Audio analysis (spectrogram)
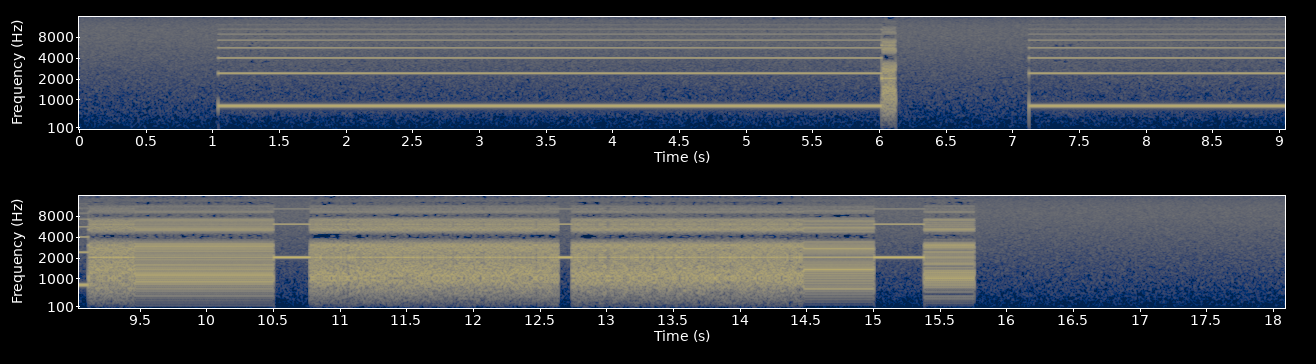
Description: ZX Spectrum tape loading, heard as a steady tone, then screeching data.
